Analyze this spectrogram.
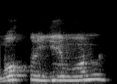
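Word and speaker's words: مقيمون: And for the easy pronunciation, instead of saying muqyimun, we switch these kasra and sukun between these, so it becomes muqimun now.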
